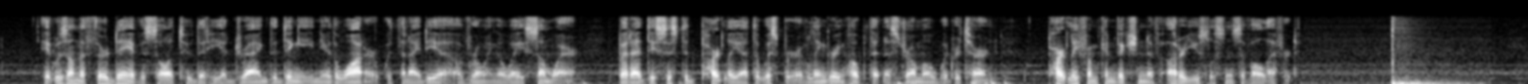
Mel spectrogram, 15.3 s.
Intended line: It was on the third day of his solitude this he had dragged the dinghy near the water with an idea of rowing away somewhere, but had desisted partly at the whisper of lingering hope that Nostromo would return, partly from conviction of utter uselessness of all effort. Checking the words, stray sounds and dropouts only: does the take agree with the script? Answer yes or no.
no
